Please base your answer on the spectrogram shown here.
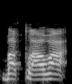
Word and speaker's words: baklava: Ramadan gitu nah bak baklawa dibacanya baklawa ya itu dibac dibacanya e w ya baklawa jadi dibac makanan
